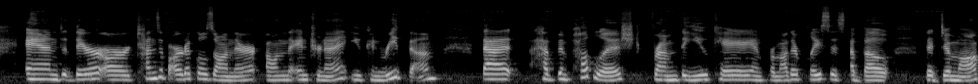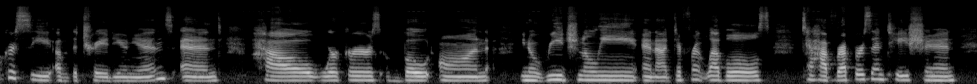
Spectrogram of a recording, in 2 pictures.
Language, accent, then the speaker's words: English; Toronto, Ontario, Canada; I was born and raised in Toronto as an immigrant. And, you know, like as a Muslim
